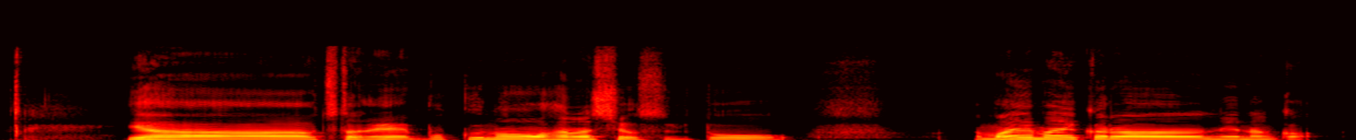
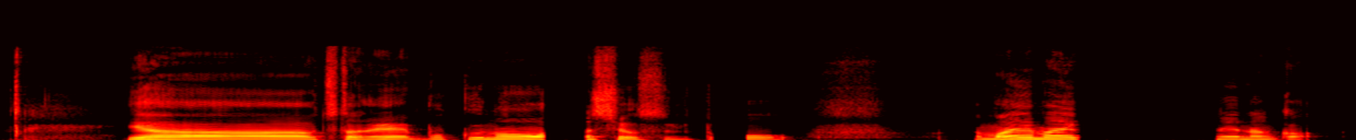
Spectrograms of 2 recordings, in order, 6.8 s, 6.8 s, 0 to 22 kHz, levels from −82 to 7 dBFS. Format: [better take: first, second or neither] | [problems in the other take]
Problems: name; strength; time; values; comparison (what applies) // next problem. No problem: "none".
first | audio cutting out; at 2.5 s, at 3.5 s and at 5.5 s for 0.5 s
